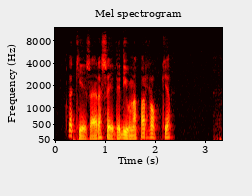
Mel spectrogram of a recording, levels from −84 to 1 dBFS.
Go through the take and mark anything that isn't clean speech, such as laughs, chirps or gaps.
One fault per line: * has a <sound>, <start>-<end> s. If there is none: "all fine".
all fine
